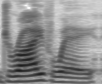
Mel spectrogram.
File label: "driveway", English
